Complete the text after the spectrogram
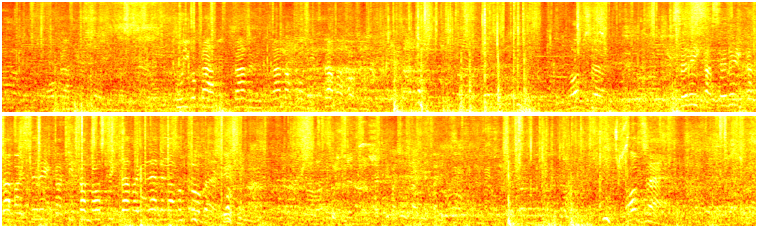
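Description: A crowd murmurs and cheers in a large hall.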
